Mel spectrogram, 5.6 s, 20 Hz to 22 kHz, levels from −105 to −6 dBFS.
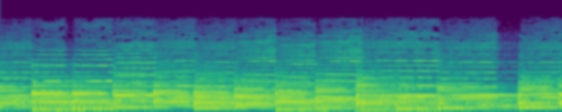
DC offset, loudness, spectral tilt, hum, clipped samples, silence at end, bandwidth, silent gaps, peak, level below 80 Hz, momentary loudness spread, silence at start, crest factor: under 0.1%; -19 LUFS; -7.5 dB/octave; none; under 0.1%; 0 s; 11 kHz; none; -6 dBFS; -46 dBFS; 3 LU; 0 s; 14 dB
